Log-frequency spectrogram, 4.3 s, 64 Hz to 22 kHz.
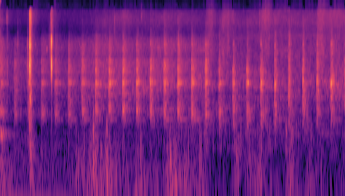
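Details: Ford F-150 5.4 V8 rough idle with a steady, sharp knock about four to five times a second. This is rod knock from running the engine low on oil.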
